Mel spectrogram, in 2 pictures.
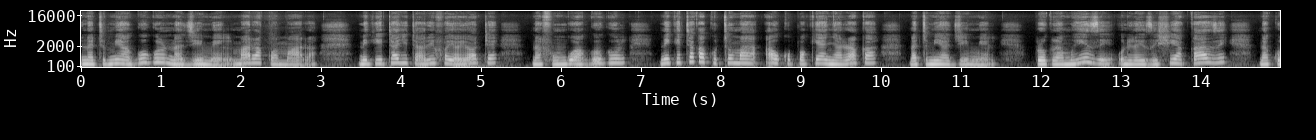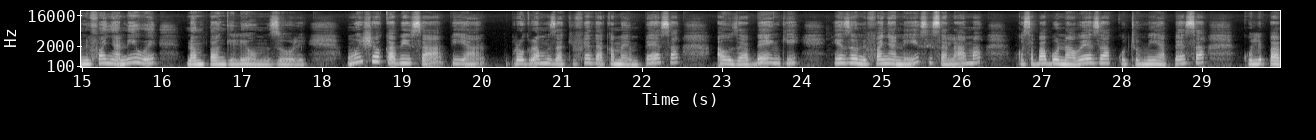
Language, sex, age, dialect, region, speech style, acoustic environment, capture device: Swahili, female, 35-44, Kenya - Mombasa, Kenya, happy, silence, mobile / Linux / Chrome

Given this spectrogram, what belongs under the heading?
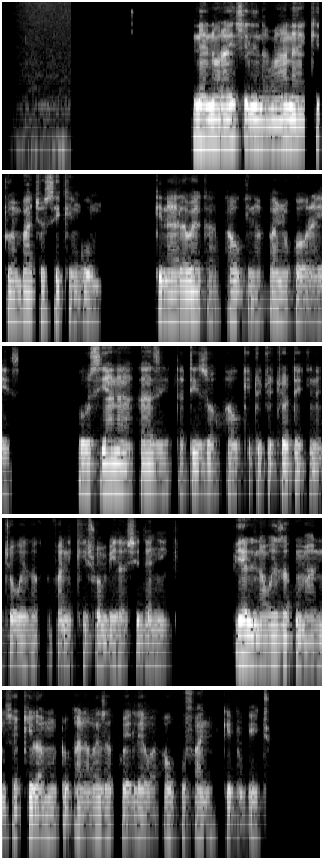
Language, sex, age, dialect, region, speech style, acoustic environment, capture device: Swahili, male, 25-34, Kenya - Kitui, Kenya, relaxed, silence, desktop / Windows / Chrome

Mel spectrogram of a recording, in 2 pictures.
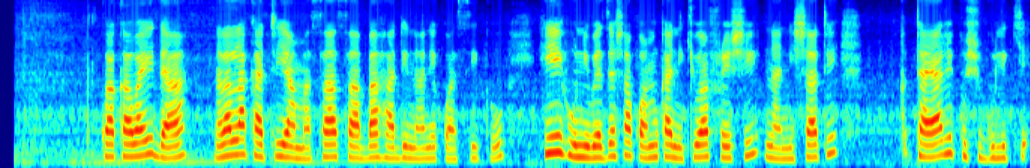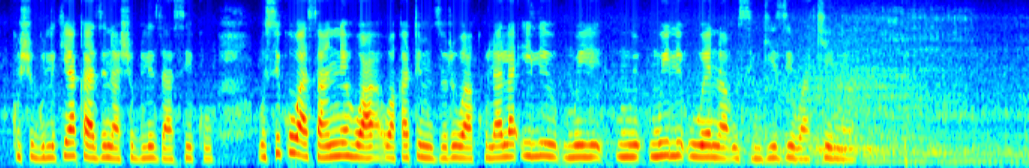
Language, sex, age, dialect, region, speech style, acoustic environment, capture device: Swahili, female, 25-34, Kenya - Nairobi Sheng-influenced, Kenya, anxious, traffic, mobile / Linux / Chrome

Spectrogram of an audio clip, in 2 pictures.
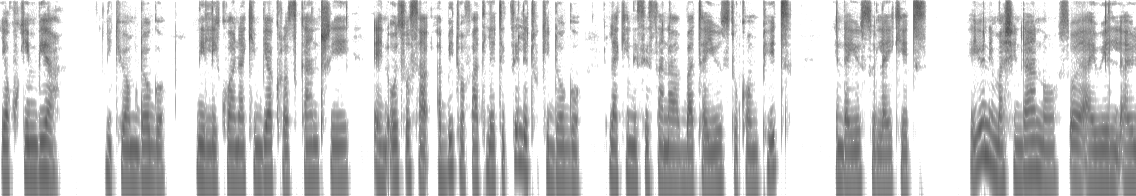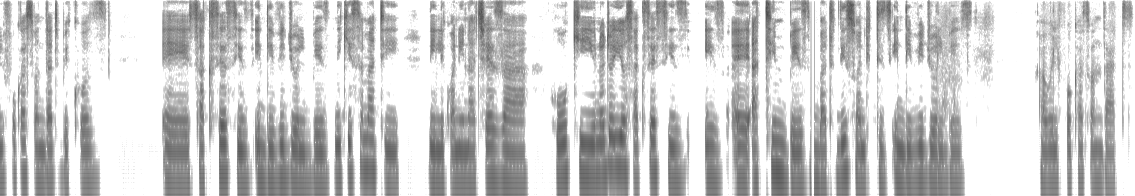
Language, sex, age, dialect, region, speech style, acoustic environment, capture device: Swahili, female, 25-34, Kenya - Nairobi Sheng-influenced, Kenya, focused, nature, mobile / Linux / Chrome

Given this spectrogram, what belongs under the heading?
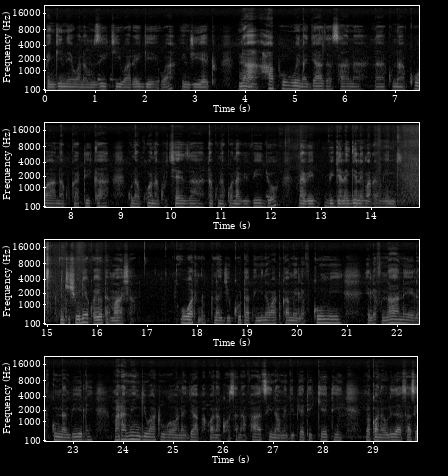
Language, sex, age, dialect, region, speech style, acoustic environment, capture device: Swahili, male, 25-34, Kenya - Mombasa, Kenya, happy; focused, traffic; music; people talking; construction; appliances, mobile / Linux / Chrome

